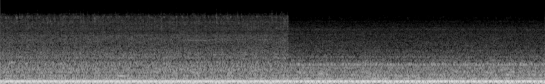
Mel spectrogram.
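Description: Ultra4 race car's engine idling steadily, a deep even drone with a pulsing rumble beneath it.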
